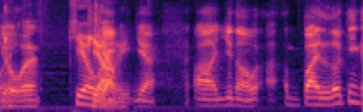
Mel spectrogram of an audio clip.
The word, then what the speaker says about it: Kiawe: How you pronounce his name? Kiawe? Kiawe. Kyoa.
